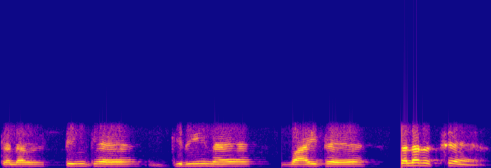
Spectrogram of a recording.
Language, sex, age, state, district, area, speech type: Urdu, female, 30-45, Uttar Pradesh, Ghaziabad, rural, conversation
